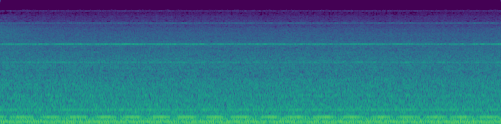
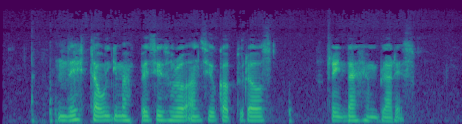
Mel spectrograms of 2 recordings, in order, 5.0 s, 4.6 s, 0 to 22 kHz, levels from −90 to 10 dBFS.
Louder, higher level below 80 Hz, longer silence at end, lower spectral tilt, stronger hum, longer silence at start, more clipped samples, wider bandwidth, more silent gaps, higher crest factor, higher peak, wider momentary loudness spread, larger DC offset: first, -20 LUFS vs -23 LUFS; first, -26 dBFS vs -60 dBFS; second, 0 s vs 0.5 s; about the same, -6 dB/octave vs -5.5 dB/octave; neither; second, 0 s vs 0.3 s; neither; second, 12.5 kHz vs 16 kHz; neither; second, 12 dB vs 24 dB; second, -6 dBFS vs -2 dBFS; second, 1 LU vs 15 LU; neither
